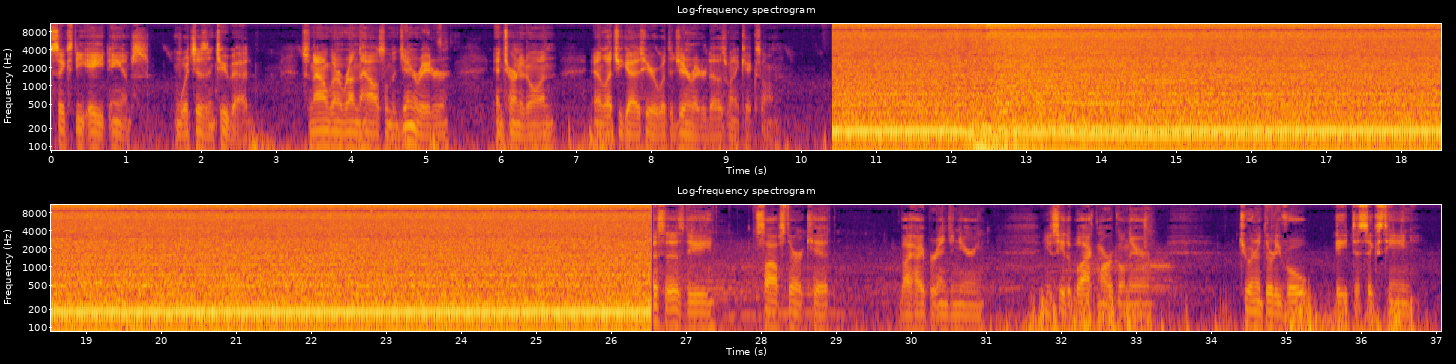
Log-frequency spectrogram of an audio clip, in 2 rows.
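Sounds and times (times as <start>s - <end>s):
generator bogging under load: 10.4s - 26.6s
generator humming: 10.4s - 26.6s.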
